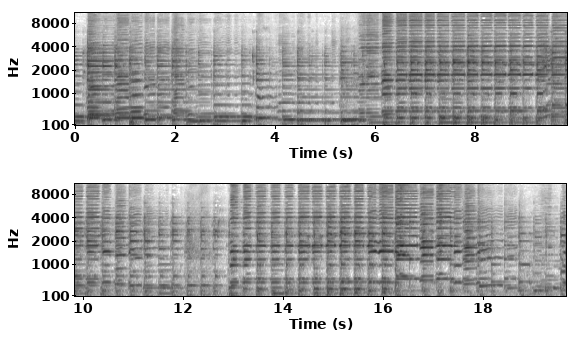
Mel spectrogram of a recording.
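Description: Blues harmonica taking an instrumental break over electric blues band backing with guitar. It starts on low held notes, then moves into fast, high phrases about six seconds in.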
